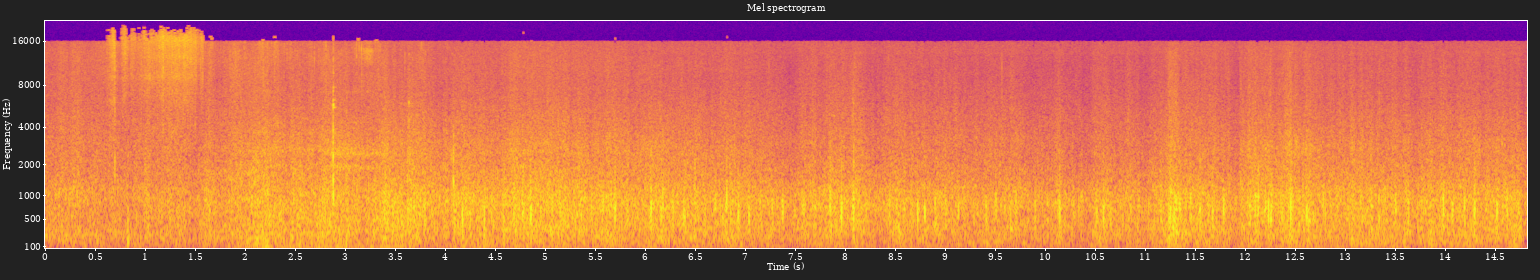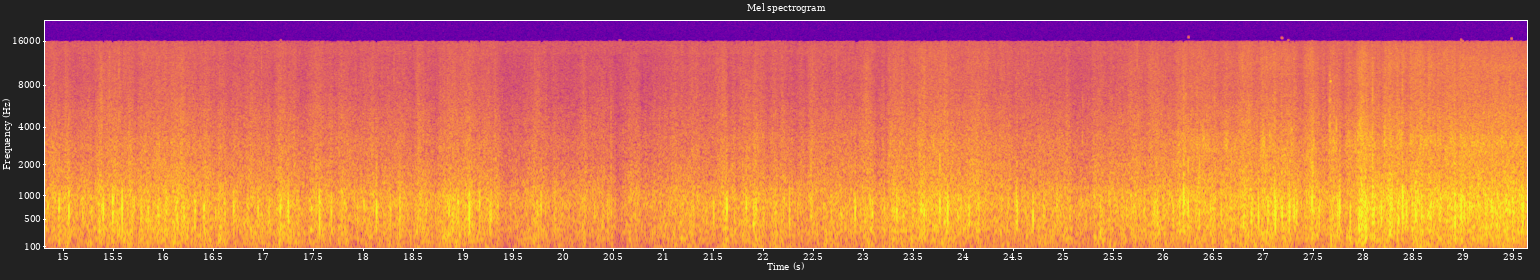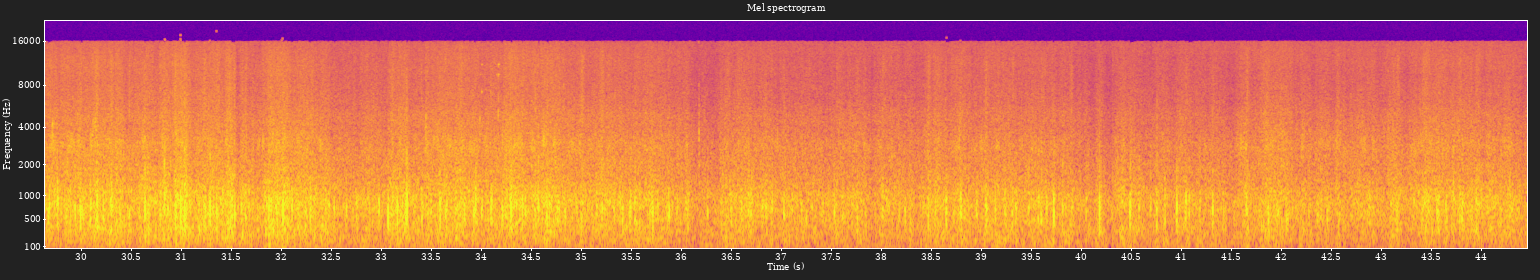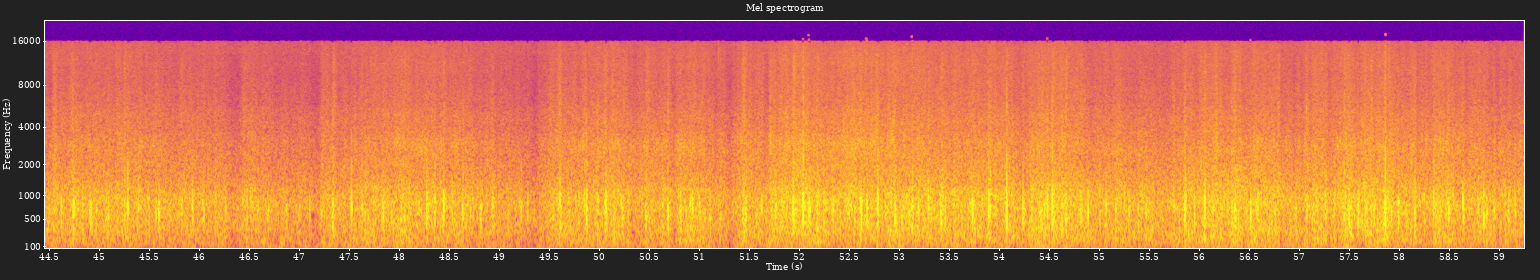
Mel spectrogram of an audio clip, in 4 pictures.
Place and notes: Vebron, France - Gargo mount
Climbing the Gargo mount. This is the most powerful wind I ever knew, with 130 km/h wind and 180 km/h bursts. Here is the summit. The wind is so powerful that my jacket is riven !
